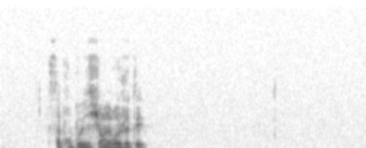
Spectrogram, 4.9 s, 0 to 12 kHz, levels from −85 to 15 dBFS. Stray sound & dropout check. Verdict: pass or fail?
pass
